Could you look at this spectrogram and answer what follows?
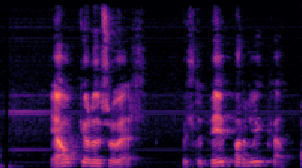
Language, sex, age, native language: Icelandic, male, 20-29, Icelandic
